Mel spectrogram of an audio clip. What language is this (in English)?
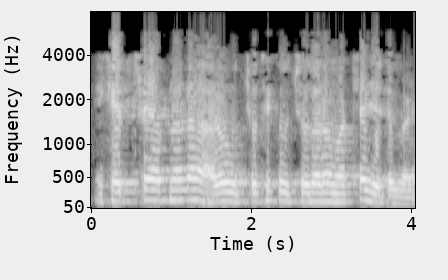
Bangla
